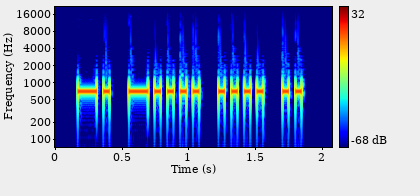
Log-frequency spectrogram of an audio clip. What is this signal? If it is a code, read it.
Morse code, heard as a keyed tone, about 25 wpm, 700 Hz. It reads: N6HI
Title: USA Callsign DE Callsign - 4 Characters - 25wpm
